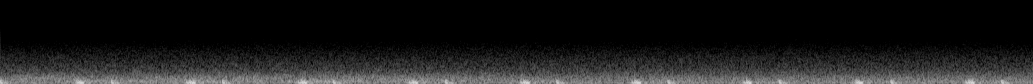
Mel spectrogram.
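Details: Simulated newborn sleep-aid ASMR: regular soft low thumps at about 54 a minute over steady white-noise hissing, a mother's heartbeat and womb sounds as heard from inside the womb; maternal heartbeat with white noise.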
